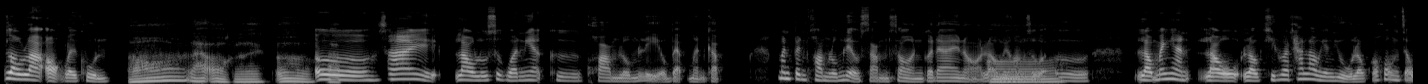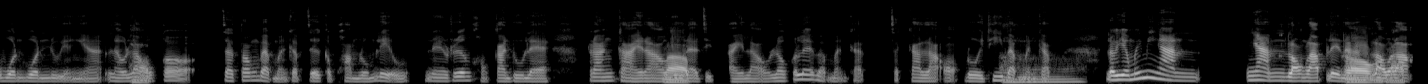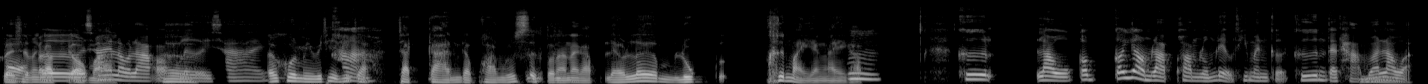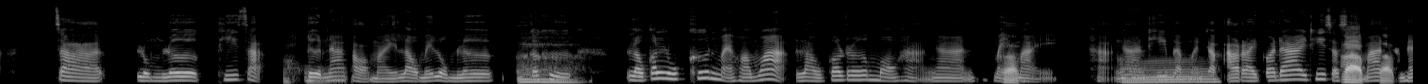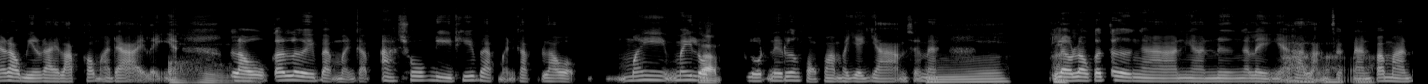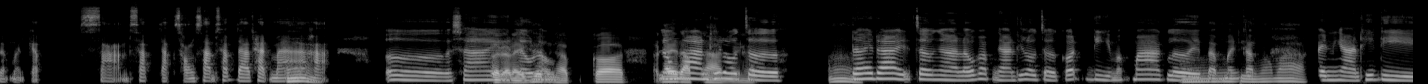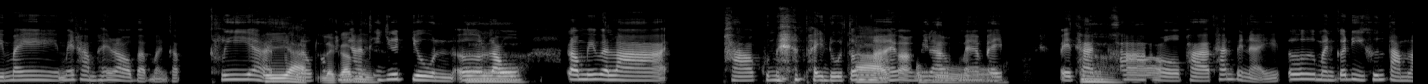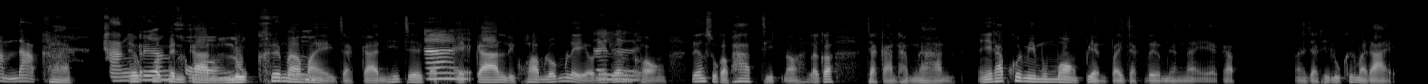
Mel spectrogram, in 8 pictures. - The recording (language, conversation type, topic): Thai, podcast, คุณช่วยเล่าเรื่องความล้มเหลวของคุณและวิธีลุกขึ้นมาใหม่ให้ฟังได้ไหม?
- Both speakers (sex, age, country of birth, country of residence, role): female, 40-44, Thailand, Thailand, guest; male, 20-24, Thailand, Thailand, host
- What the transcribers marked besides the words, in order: other background noise; tapping; other noise; tsk; "สัปดาห์" said as "สัปดะ"; laughing while speaking: "แม่"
